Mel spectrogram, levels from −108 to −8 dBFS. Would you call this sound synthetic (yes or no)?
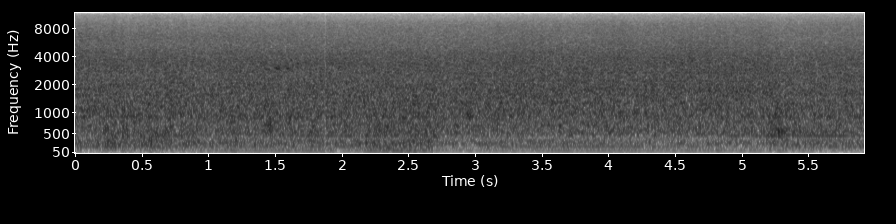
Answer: no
